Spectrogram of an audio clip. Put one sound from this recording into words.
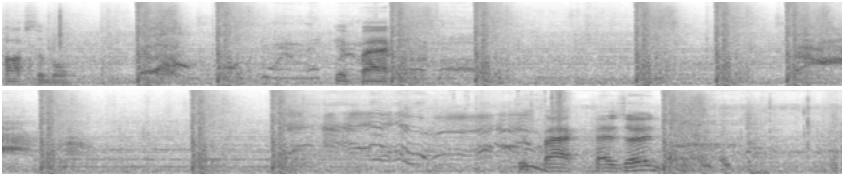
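Pistol shots ring out one after another.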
